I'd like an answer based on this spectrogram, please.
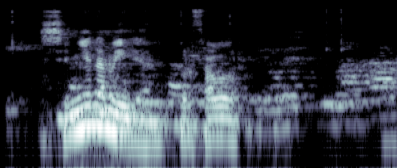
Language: Galician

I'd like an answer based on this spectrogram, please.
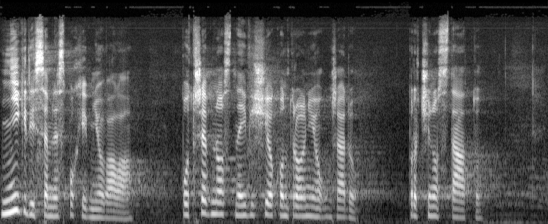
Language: Czech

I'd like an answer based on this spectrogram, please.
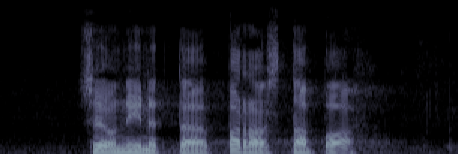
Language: Finnish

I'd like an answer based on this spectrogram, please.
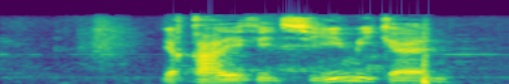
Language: Kabyle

